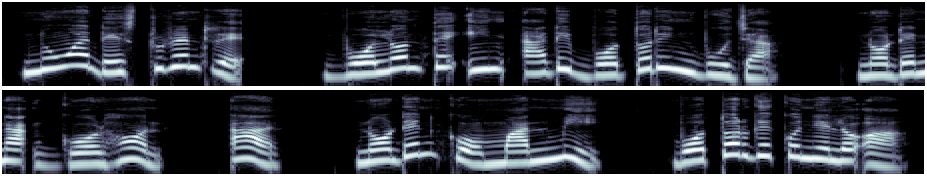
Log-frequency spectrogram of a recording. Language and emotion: Santali, fearful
